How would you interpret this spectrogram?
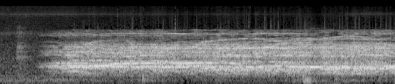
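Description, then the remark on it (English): A crowd bursts into loud, sustained cheering and applause, rising sharply within the first half second and holding steady with shrill whoops and shouts layered over the clapping. “We have our own applause.”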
